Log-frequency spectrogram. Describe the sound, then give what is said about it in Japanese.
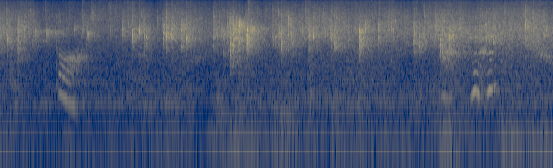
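Water runs steadily as hair is rinsed, working from the nape of the neck, with a continuous splashing hiss and a few brief gurgling chirps. “じゃあ話題の襟足さんの方から流していきます。”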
